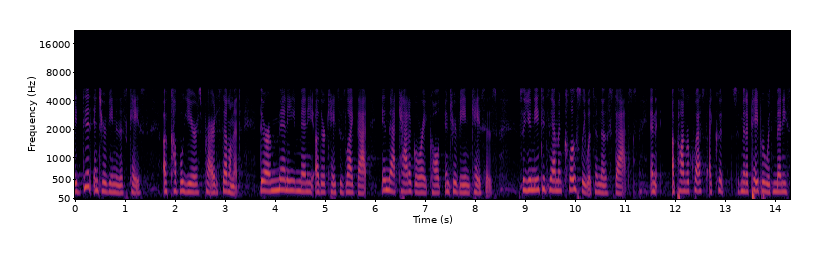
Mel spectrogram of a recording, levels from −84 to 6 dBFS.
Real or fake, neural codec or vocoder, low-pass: real; none; 5.4 kHz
